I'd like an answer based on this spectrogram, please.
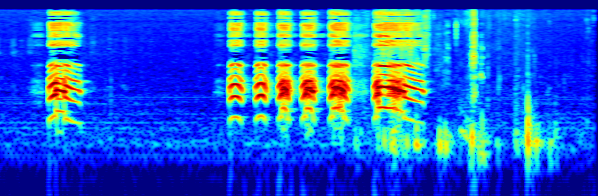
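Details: In Kochi, Japan, a Shih Tzu in a little fight gives one sharp yap, a pause, then five quick high barks and a longer yelp, followed by soft scuffling and muffled grunts.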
